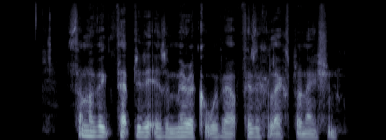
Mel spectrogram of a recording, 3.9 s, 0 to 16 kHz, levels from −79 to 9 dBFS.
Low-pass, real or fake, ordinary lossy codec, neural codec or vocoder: 14.4 kHz; real; AAC, 96 kbps; none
